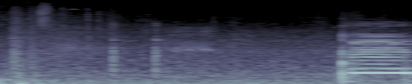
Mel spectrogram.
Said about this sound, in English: Can you press another buzzer for me?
